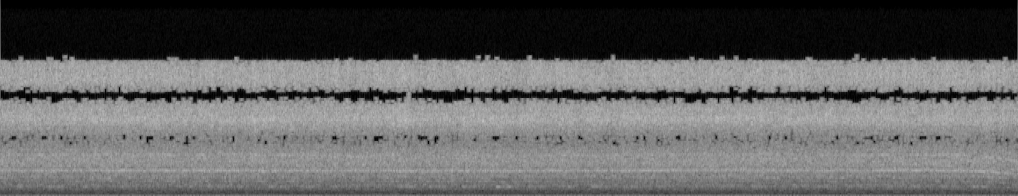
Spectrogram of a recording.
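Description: Motor-driven chain lift of a K'nex roller coaster model running steadily, pulling the train up the lift hill, with a faint steady whine.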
